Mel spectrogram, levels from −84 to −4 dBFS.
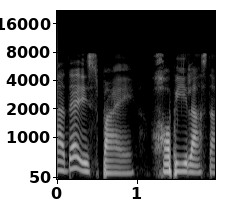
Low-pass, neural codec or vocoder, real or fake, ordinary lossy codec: none; none; real; none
